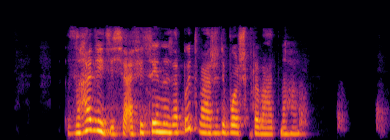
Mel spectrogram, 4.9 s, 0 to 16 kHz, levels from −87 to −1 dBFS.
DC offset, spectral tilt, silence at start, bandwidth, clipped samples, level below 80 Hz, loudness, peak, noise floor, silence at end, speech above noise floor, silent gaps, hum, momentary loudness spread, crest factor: under 0.1%; -5.5 dB/octave; 0.85 s; 7.8 kHz; under 0.1%; -58 dBFS; -18 LUFS; -2 dBFS; -68 dBFS; 0.15 s; 50 dB; none; none; 12 LU; 18 dB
